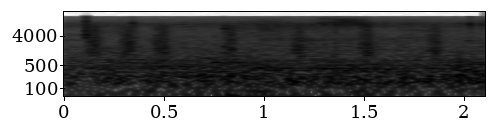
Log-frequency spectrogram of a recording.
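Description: Audience clapping: a quick, uneven run of sharp claps, several a second, over a steady low hum.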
